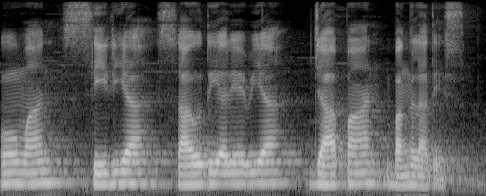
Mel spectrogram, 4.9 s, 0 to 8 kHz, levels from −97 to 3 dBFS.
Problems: none marked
